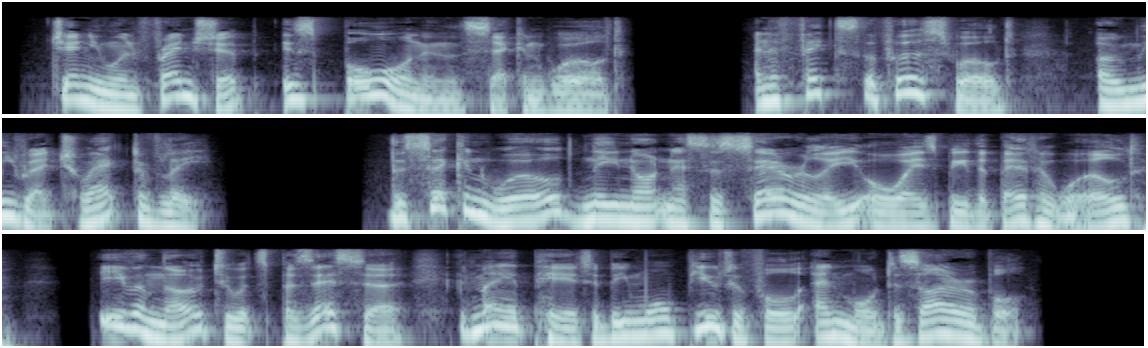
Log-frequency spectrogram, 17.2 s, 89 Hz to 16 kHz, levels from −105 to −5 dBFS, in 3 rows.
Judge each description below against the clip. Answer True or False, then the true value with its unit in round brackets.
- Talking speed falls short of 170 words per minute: True (150 wpm)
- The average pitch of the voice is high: False (130 Hz)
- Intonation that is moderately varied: False (8.2 semitones)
